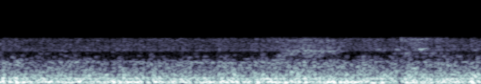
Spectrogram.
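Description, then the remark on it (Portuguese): A car engine idles with a steady, continuous rumbling drone, holding an even level throughout with no talking over it. “O carro deu um bug aqui, cara. Que não deveria ter entrado.”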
